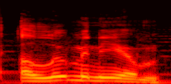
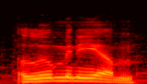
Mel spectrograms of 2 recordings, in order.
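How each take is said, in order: First: It is said the British way. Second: The same.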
